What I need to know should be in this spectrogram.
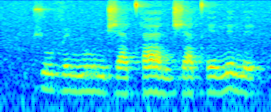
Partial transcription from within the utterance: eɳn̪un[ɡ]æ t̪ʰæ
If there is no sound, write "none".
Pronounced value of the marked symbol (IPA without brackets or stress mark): d͡ʒ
